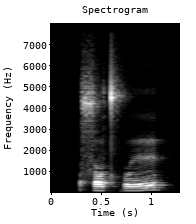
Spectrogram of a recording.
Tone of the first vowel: low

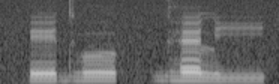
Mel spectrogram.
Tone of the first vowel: high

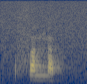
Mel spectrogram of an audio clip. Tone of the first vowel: high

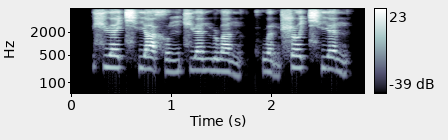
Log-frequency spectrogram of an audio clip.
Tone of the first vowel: high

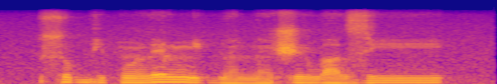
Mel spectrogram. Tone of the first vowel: high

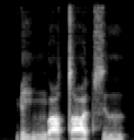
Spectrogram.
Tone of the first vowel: falling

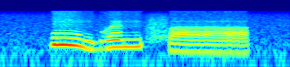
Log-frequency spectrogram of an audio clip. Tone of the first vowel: falling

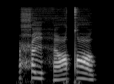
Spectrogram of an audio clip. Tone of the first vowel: falling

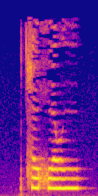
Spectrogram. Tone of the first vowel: high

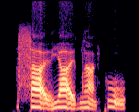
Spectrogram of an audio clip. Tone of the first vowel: falling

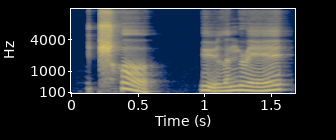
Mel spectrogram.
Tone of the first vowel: falling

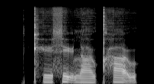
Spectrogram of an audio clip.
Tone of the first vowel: low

